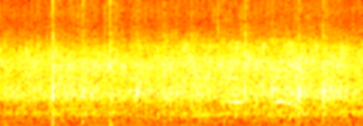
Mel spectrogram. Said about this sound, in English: Can we clap our hands to the Lord one more time?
